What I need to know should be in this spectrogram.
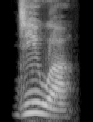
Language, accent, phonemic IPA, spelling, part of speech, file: Swahili, Kenya, /ˈⁿdʒi.wɑ/, njiwa, noun, Sw-ke-njiwa.flac
- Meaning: pigeon, dove (bird)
